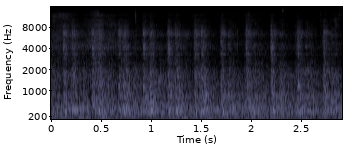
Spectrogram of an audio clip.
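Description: A roller coaster chain lift clatters steadily, sharp metallic clicks repeating in a quick, even rhythm over a continuous mechanical rumble, fairly loud, with no voices.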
